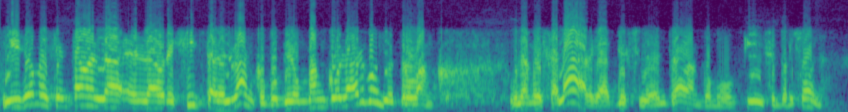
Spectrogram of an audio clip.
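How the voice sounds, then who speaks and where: Against noticeable background noise, a man speaks at a moderate pace with a high pitch, very wide pitch swings, and very even loudness. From Argentina, Santa Fe province (Santo Tomé). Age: 60s. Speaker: former footballer. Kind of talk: interview.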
